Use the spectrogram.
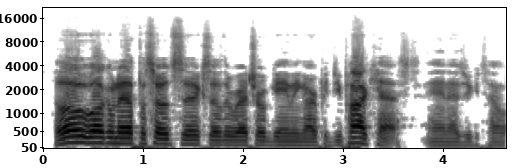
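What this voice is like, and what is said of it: Bored, flat delivery. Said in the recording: “I sound very bored.”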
